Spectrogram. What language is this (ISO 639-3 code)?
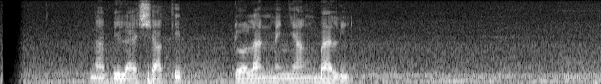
jav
